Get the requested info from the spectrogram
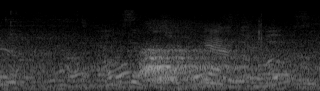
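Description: A dog gives a short, high-pitched bark about a second in, over steady crowd chatter.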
